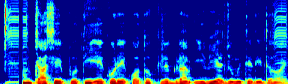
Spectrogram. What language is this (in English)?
Bangla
